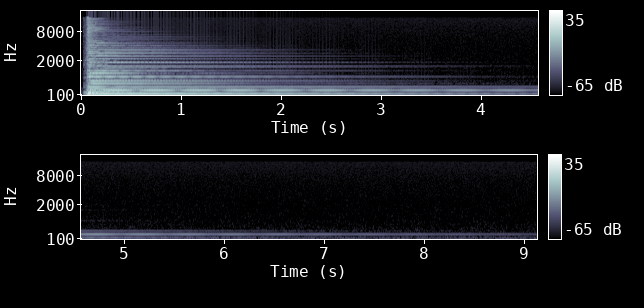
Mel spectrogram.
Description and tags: chord Eflatm
Yamaha acoustic through USB microphone to laptop. Chords strummed with a metal pick. File name indicates chord.
acoustic, chord, guitar, strummed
